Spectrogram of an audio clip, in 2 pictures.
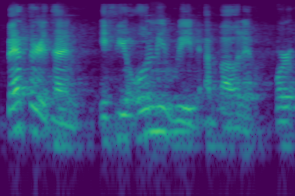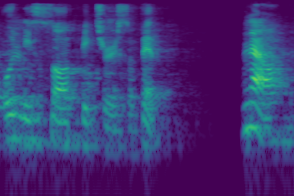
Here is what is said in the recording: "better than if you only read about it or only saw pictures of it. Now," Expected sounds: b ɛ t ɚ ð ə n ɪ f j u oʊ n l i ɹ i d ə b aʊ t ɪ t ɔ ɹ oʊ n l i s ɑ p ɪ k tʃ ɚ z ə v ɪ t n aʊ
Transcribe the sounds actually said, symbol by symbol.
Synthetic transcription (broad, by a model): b ɛ t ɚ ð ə n ɪ f j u oʊ n l i ɹ i d ə b aʊ t ɪ t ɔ ɹ oʊ n l i s ɑ p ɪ k tʃ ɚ s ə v ɪ t n aʊ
